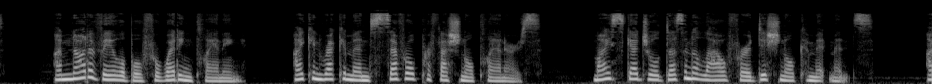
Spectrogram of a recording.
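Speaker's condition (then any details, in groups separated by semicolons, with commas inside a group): No condition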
